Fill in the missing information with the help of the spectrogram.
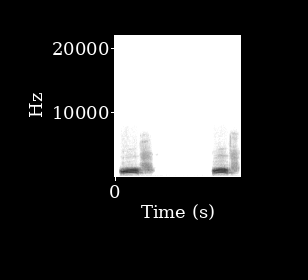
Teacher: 4 নম্বর মাখরাজ জিহ্বার গোড়া তার বরাবর উপরের তালুর সঙ্গে লাগিয়ে কফ কফ। 5 নম্বর মাখরাজ জিহ্বার গোড়া হতে একটু আগে বাড়িয়ে তার বরাবর উপরের তালুর সঙ্গে লাগিয়ে কাফ কাফ।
